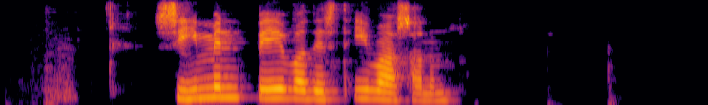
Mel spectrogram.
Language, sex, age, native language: Icelandic, female, 20-29, Icelandic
